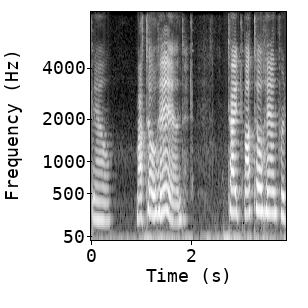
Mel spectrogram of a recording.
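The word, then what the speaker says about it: Matou: Mato. That's how you say it.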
